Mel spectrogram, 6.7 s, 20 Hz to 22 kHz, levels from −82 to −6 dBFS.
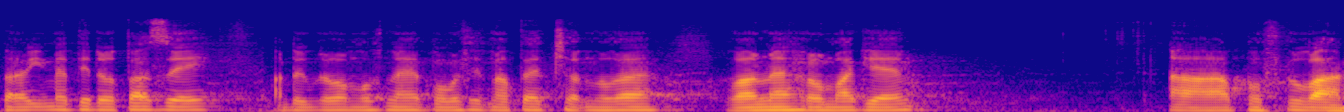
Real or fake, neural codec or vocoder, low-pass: fake; codec, 44.1 kHz, 1.7 kbps, Pupu-Codec; 10.8 kHz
